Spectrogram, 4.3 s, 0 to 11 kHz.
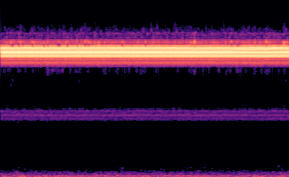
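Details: White-whiskered bell cricket singing a shrill, sustained metallic trill without a break, a bright high tone over a weaker lower band, from a 2020 National Institute of Biological Resources recording; only faint background hiss otherwise.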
